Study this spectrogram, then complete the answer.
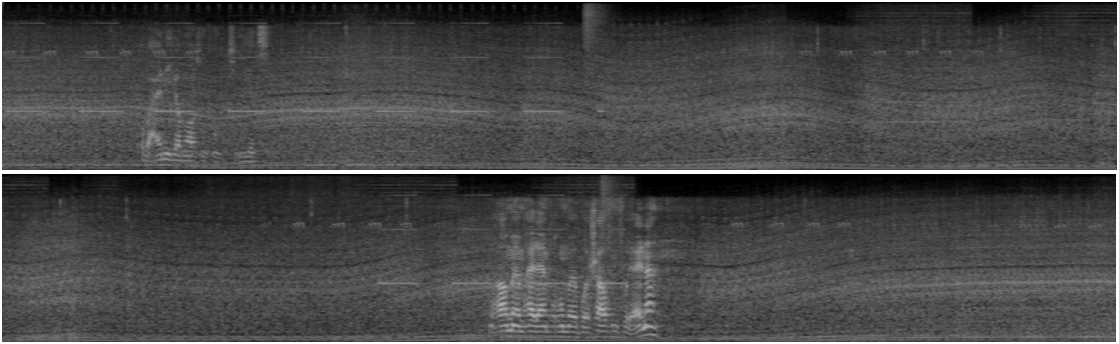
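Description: A heavy loader engine hums steadily.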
